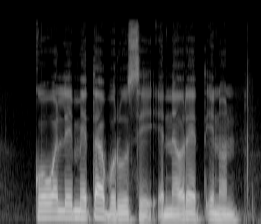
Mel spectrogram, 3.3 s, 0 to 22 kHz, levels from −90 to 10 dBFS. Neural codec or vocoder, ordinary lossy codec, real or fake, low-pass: none; none; real; 14.4 kHz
